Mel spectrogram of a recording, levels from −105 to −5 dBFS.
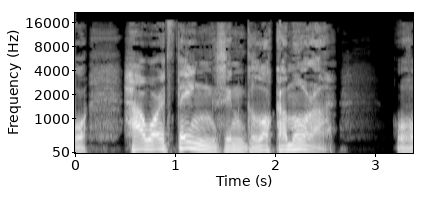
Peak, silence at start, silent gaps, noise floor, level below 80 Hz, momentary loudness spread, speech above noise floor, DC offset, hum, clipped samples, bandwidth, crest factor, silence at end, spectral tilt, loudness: -2 dBFS; 0 s; none; -62 dBFS; -46 dBFS; 9 LU; 45 dB; under 0.1%; none; under 0.1%; 17 kHz; 16 dB; 0 s; -5.5 dB/octave; -17 LUFS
